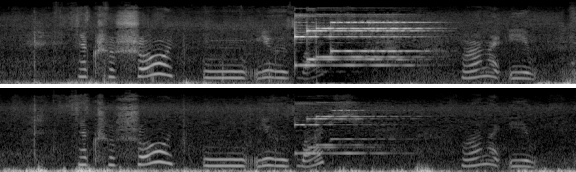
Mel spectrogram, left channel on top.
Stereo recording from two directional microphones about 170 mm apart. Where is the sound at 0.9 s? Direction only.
10° right (ahead or behind).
